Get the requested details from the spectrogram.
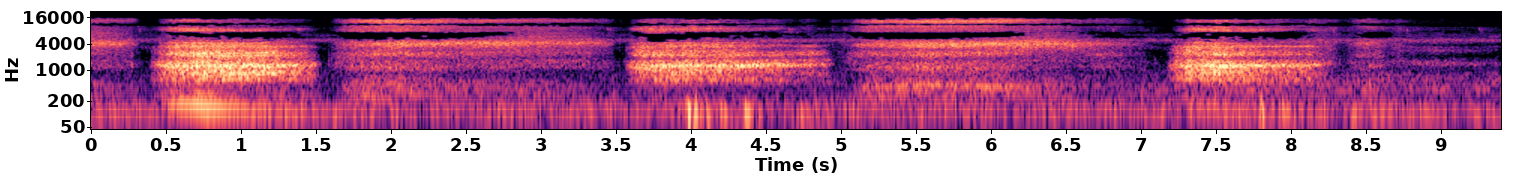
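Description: A young man shouts loudly in long bursts outdoors, close by.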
